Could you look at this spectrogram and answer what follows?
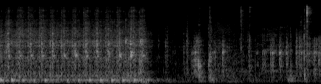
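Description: A sewing machine stitches a small bag in a fast, steady mechanical rhythm for about a second and a half. It then stops, leaving scattered clicks and handling noises.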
